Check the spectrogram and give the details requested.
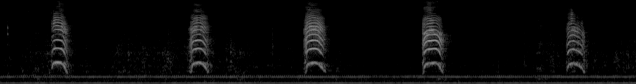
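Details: Newborn African grey parrot chick being fed, giving rasping harmonic calls that arch up then down, repeated roughly every second and a half, over a steady mechanical hum.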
